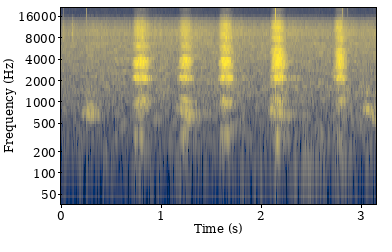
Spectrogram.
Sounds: Sniff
